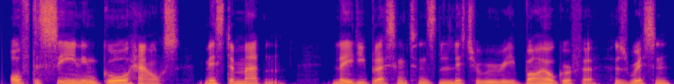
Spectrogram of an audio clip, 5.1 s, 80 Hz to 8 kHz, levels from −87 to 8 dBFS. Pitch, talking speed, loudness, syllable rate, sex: 125 Hz, 165 wpm, -19 LUFS, 6.0 syllables/s, male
